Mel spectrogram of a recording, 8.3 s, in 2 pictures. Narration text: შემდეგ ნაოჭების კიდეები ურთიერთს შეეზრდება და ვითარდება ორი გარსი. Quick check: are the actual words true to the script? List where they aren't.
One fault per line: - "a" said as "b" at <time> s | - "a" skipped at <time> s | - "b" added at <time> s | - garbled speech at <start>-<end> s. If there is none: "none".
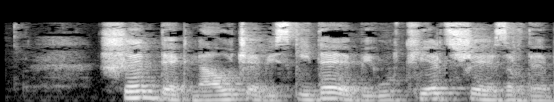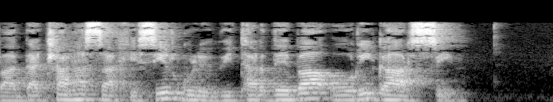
- "ჩანასახის ირგვლივ" added at 4.6 s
